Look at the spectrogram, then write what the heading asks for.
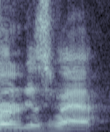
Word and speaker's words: Bundeswehr: I'm mispronouncing that horrifically. But the German army is, they are... Bundeswehr.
